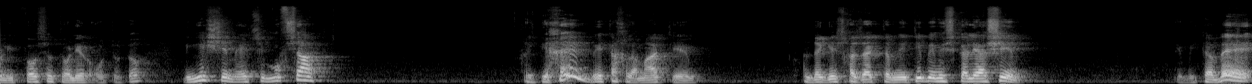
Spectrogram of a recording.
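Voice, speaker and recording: A man's voice: mid-range voice, darkish tone. Man teaching a grammar lesson in an echoey room. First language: Arabic. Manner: asks questions and answers them himself, with slow stressed words. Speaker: Hebrew teacher. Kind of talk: recorded remote grammar lesson.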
